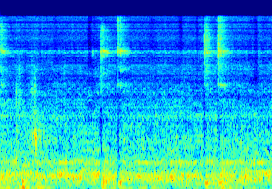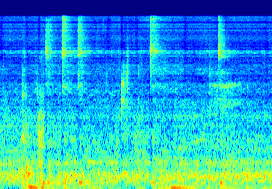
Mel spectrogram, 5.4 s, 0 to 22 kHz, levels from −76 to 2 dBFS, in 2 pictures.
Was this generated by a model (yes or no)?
yes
